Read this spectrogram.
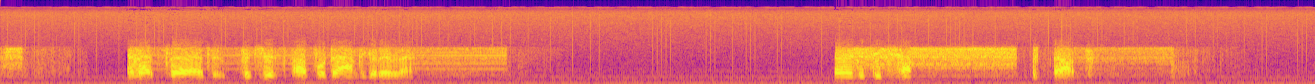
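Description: A man speaks calmly over a crackly radio link.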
